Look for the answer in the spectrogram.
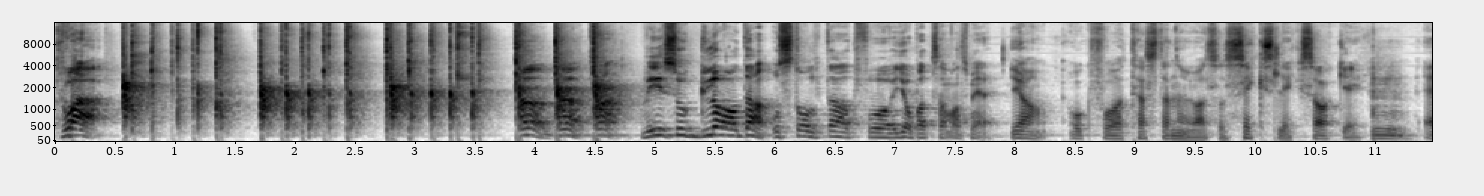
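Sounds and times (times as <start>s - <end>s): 
speech: 0.0s - 0.4s, 3.9s - 11.4s
French-style rhythmic applause: 0.1s - 4.8s.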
